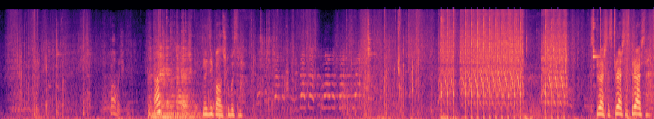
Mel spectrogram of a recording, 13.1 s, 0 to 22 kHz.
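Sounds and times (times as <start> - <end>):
airsoft rifle firing bursts: 8.8 - 11.4.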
